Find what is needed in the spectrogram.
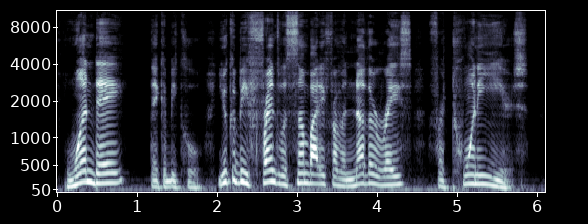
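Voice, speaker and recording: A man speaks at a moderate pace in an unremarkable speaking voice, fairly high in pitch with lively intonation. The recording is very clean, with a silent background. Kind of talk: angry rant. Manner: heated, loud, profane and indignant.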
